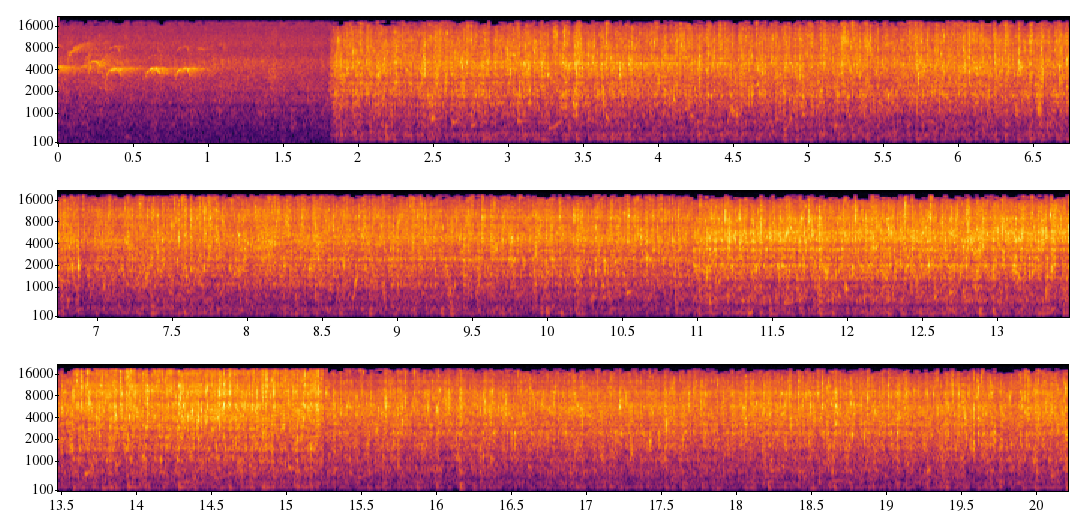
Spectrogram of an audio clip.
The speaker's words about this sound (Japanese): 今朝は千葉県長南町湧き水のいい音それではお聴きください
